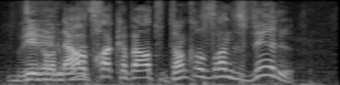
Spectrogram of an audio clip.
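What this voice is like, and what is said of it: Bad put-on German accent. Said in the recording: “It's a horrible German accent.”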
